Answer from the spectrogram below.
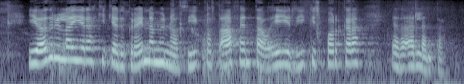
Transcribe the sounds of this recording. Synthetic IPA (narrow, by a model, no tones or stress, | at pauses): iœðɾʏlaːjɪɛɾɛhcɪcɛɾðʏkɾeːjnamʏnːʏawθikʰvɔr̥t̪aːfɛnt̪aɔɣeːjɪriːcɪspɔɾkaɾa | ɛðaɛɾlɛnt̪a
